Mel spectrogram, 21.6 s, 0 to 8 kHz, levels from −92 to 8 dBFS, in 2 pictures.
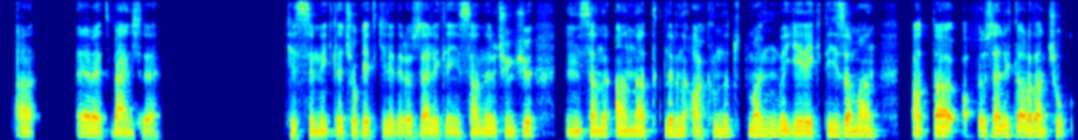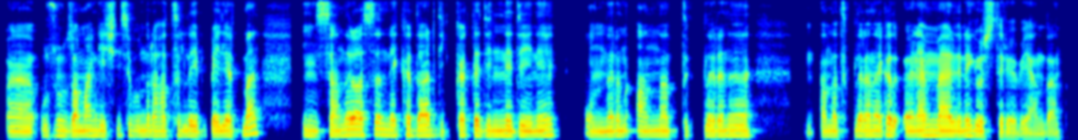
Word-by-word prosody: A, - - -2 0.4
evet, 100 -3 +3
bence 95 -1 +1
de. 90 -1 -2 1.2
Kesinlikle, 100 0 -2
çok 105 -1 -3
etkilidir 95 -1 -1
özellikle 90 +1 0
insanları 95 +2 -1
Çünkü 115 +4 -1 0.3
insanı, 105 +2 0
anlattıklarını 105 +2 0
aklında 105 +2 -2
tutman 110 +1 -1
ve 100 - +3
gerektiği 100 +3 +1
zaman, 105 0 +3 0.3
hatta 100 +1 +2
a - - +7 0.3
özellikle 110 +1 +2
aradan 110 0 +5
çok, - - -6
eee, 95 -1 0
uzun 110 0 -4
zaman 105 +1 +2
geçtiyse 110 +3 -4
bunları 105 0 -2
hatırlayıp 105 0 -2
belirtmen 105 +8 +2 0.4
insanları 105 +2 +3
aslında 120 +1 +1
ne 110 -2 -1
kadar 110 -2 +1
dikkatle 110 +1 0
dinlediğini, 105 +1 +1 0.2
onların 100 +1 -1
anlattıklarını 105 +1 -1 0.6
anlattıklarına 105 +1 -1
ne 105 - +1
kadar - - +4
önem 105 +2 +3
verdiğini 100 +1 +4
gösteriyor 95 -5 -1
bir - - -4
yandan. 75 -3 -6
105 Hz, 125 wpm, -25 LUFS, 100-110 Hz, 1.2 s, a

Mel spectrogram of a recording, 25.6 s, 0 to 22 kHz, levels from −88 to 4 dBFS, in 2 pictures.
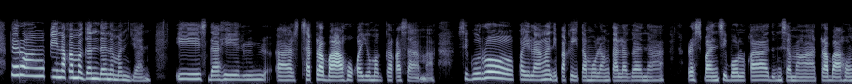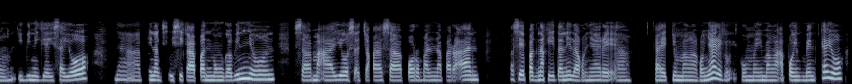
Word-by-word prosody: Pero 420 -1 +7
ang 380 -1 +2
pinakamaganda 295 -7 +5
naman 210 -4 0
diyan 165 +5 -9 0.4
is 240 -1 -1
dahil, 210 0 -3 0.2
ah, 185 0 0
sa 180 +3 -3
trabaho 190 -2 +6
kayo 190 0 -1
magkakasama, 180 +3 -5 0.3
siguro 255 +1 +4 0.2
kailangan 200 0 0
ipakita 185 -1 -3
mo 180 0 -3
lang 175 0 -6
talaga 170 +1 -3
na 175 +1 -8 0.4
responsible 180 -1 -1
ka 190 +1 +1
dun 180 +2 -7
sa 175 -2 -3
mga 165 -1 -4
trabahong 175 +3 0
ibinigay 185 -2 -3
sa'yo, 195 +8 +2 0.5
na 205 -3 -7 0.2
pinagsisikapan 185 -1 0
mong 185 0 -1
gawin 235 +7 +5
'yon, 220 -1 +2 0.4
sa 185 -2 -3
maayos 190 +1 -1
at 180 - -11
saka 185 0 -4
sa 180 -1 0
pormal 180 0 -3
na 185 -1 -5
paraan. 205 +3 -1 0.5
Kasi 225 +1 0
'pag 195 -3 +1
nakita 195 -1 -1
nila 195 -3 +1
kunyari, 185 +1 -3
ah, 180 0 -7 0.4
kahit 185 -1 0
yung 190 -1 0
mga 185 -1 -3
kunyari, 225 +8 +3
ku 185 +3 -7
kung 180 0 -4
may 185 0 -3
mga 185 0 -2
appointment 185 0 -2
kayo, 270 -3 +3
190 Hz, 130 wpm, -24 LUFS, 180-215 Hz, 0.5 s, Pero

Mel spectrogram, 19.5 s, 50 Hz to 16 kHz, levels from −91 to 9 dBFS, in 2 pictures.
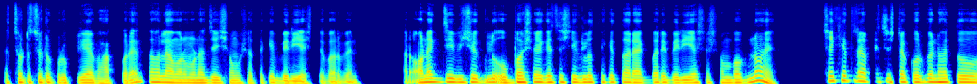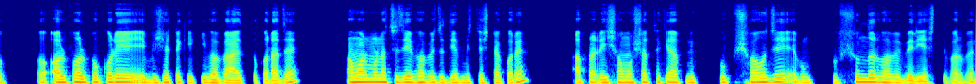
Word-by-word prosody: ছোট, 130 - 0
ছোট 125 - 0
প্রক্রিয়ায় 115 0 0
ভাগ 95 0 -2
করেন 110 +7 0
তাহলে 140 -2 +2
আমার 115 0 +2
মনে 115 0 +3
হয় 115 - +2
যে 115 - +3
এই - - -8
সমস্যা 105 0 -3
থেকে 115 +2 -6
বেরিয়ে 95 -2 +2
আসতে 85 +1 -12
পারবেন। 75 -2 -3 0.5
আর - - -7
অনেক 145 +4 +5
যে 150 - +4
বিষয়গুলো 140 0 +1
অভ্যাস 135 +4 +5
হয়ে 145 - +3
গেছে 135 +1 +1
সেগুলো 135 0 +2
থেকে 140 0 -3
তো - - -14
আর 125 - +1
একবারে 130 +3 -2
বেরিয়ে 115 +1 +1
আসা 125 - -9
সম্ভব 120 0 +1
নয়। 180 - +4 0.5
সেক্ষেত্রে 195 0 -1
আপনি 165 -1 -17
চেষ্টা 150 +1 -1
করবেন 145 +1 +2
হয়তো, 140 -1 +2 0.5
আ - - +1 0.2
অল্প, 130 +1 +3
অল্প 135 -1 +2
করে 140 +1 +4 0.2
এই - - +1
বিষয়টাকে 125 0 -2
কিভাবে 120 -1 +1
আয়ত্ত 105 0 -2
করা 105 0 0
যায়। 150 +8 +1 0.5
আমার 150 +2 +6
মনে 145 - +4
হচ্ছে 140 0 -1
যে - - +4
এভাবে 125 0 +1
যদি 120 0 -3
আপনি 115 0 -1
চেষ্টা 115 +1 -3
করেন, 135 +10 +1 0.6
আপনার 130 +1 -3
এই 120 - +2
সমস্যা 125 +1 0
থেকে 140 0 -3
আপনি 120 0 -4 0.3
খুব 135 -1 -2 0.2
সহজে 140 +3 +2
এবং 120 - -4 0.2
খুব 120 - -8
সুন্দরভাবে 145 -7 +2
বেরিয়ে 90 -3 +1
আসতে 85 -1 -17
পারবেন। 80 -2 -4
125 Hz, 210 wpm, -22 LUFS, 115-140 Hz, 0.6 s, আমার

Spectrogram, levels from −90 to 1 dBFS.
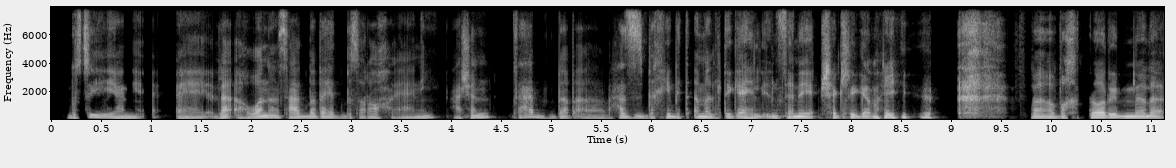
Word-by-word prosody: بُصّي 110 - 0
يعني 85 -2 -4 0.3
أ 85 -3 -4
لأ، - - 0
هو 95 +3 +1
أنا 120 0 +3
ساعات 95 -1 +2
بابعد 105 0 -2
بصراحة 85 -5 -6
يعني 80 - -5 0.2
عشان 130 +7 -2 0.3
ساعات 165 0 -2
بابقى 90 - -8
حاسس 105 0 +2
بخيبة 95 +2 -3
أمل 95 -2 +4
تجاه 95 +1 0
الإنسانية 90 +2 +3
بشكل 110 - +2
جماعي 105 +4 +2 1.3
فباختار 110 +4 +3
إن 105 -1 +5
أنا 110 -2 +4
100 Hz, 125 wpm, -25 LUFS, 90-110 Hz, 1.3 s, إن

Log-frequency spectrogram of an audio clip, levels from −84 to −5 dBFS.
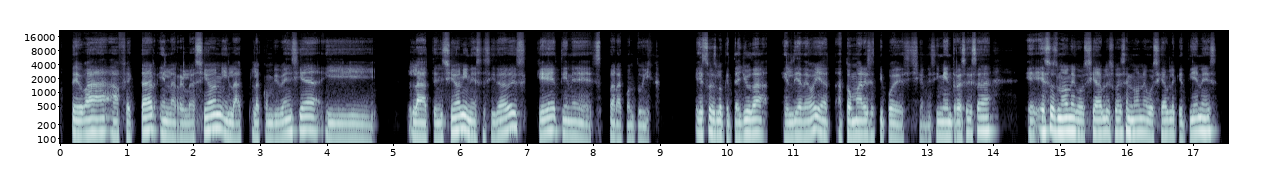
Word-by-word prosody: te 130 -2 +2
va 135 +2 +3
a 140 -4 -3
afectar 140 +7 0
en 120 -3 0
la 110 -1 -2
relación, 140 +10 +2
y 125 - 0
la 105 -1 -2
la 110 -4 -4
convivencia 140 +8 -1
y 105 -3 -4 0.4
la 110 -2 +1
atención 110 +9 +1
y 155 - +5
necesidades 125 - -1
que 135 +4 +2
tienes 115 -7 -3
para 105 -3 -4
con 100 0 -8
tu 95 -1 -7
hija. 90 - -12 0.5
Eso 125 +2 +1
es 120 - +2
lo 120 - +2
que 110 - -5
te 115 - -6
ayuda 125 +1 +1 0.2
el 110 -1 -2
día 120 +1 +1
de 115 +1 -1
hoy 145 +2 +2
a 120 -3 -2
a 115 - -9
tomar 120 +1 +1
ese 115 -1 -3
tipo 115 -1 -3
de 105 - -1
decisiones. 95 0 -11
Y 115 - -2
mientras 115 0 +1
esa 145 +3 0 0.4
e 130 +1 -3
esos 140 0 +5
no 140 +1 +7
negociables 130 0 +2
o - - +2
ese 130 +2 0
no 130 -1 +4
negociable 125 -1 0
que 110 -3 -5
tienes, 140 +5 +1
120 Hz, 180 wpm, -22 LUFS, 110-140 Hz, 0.5 s, no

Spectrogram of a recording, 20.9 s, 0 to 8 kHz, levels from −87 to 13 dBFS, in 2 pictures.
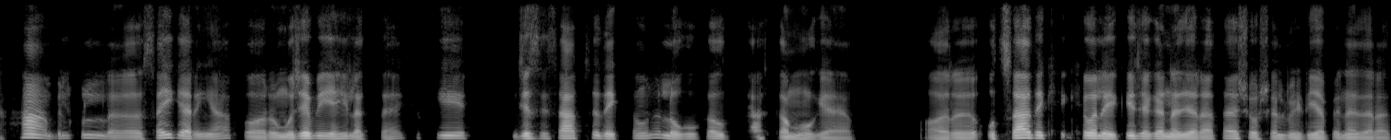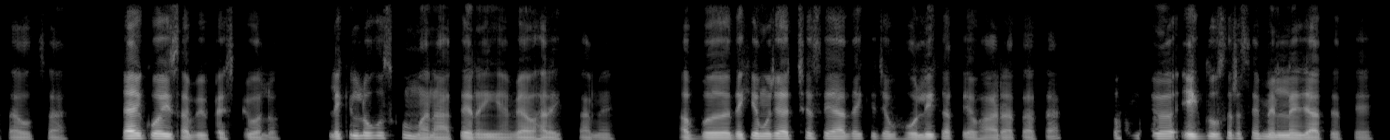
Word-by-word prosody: हाँ, 180 -6 +3
बिल्कुल 145 +2 -8 0.3
सही 155 +10 0
कह 145 -5 +2
रही 120 0 -5
हैं 120 - -3
आप 145 -3 -12
और 105 -1 -3
मुझे 110 +7 +5
भी 135 -2 0
यही 125 +2 +1
लगता 110 -2 -5
है 125 +3 -10
कि, 145 +1 -4 0.4
जिस 135 0 +1
हिसाब 135 +1 +1
से 150 - -2
देखता 125 +2 -2
हूँ 140 - -5
ना 170 - -9
लोगों 120 -4 0
का 125 - -3
उत्साह 110 -2 -6
कम 110 -2 +1
हो 95 - -2
गया 90 -1 -5
है 90 - -9 0.6
और 100 0 -4 0.2
उत्साह 155 +8 +6
देखिए 150 -1 -1
केवल 140 -2 +5
1 115 -3 +4
ही 140 - +5
जगह 125 -1 +2
नज़र 115 -1 +4
आता 115 +3 -3
है 130 - +1
सोशल 105 -3 -4
मीडिया 95 +1 -1
पे 95 - -8
नज़र 95 -1 -2
आता 90 +1 -9
है 95 - -5
उत्साह। 90 +1 -12
चाहे 135 +6 +5
कोई 130 -3 +7
सा 110 -3 -2
भी 95 0 -4
फेस्टिवल 90 +1 -7
हो, 90 - -13 0.4
लेकिन 115 +4 0
लोग 140 0 +1
उसको 145 +1 -7
मनाते 100 -2 -2
नहीं 90 -2 -2
है 90 - -6
व्यवहारिकता 90 0 -4
में। 95 0 -13 0.5
अब 100 +1 -3 0.3
देखिए 115 +4 +2
मुझे 125 +1 +3
अच्छे 125 +3 +1
से 130 0 -4
याद 120 0 +1
है 125 - -2
कि 120 - -14
जब 115 -2 -6
होली 100 +3 +2
का 115 0 -5
त्योहार 100 -2 -7
आता 95 -1 -8
था, - - -14
तो 130 - -19 0.3
हम 125 -1 +4
एक-दूसरे 120 +2 +2
से 135 0 -6
मिलने 105 -3 +2
जाते 95 -1 -1
थे 95 0 -16
115 Hz, 225 wpm, -25 LUFS, 95-135 Hz, 0.6 s, कोई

